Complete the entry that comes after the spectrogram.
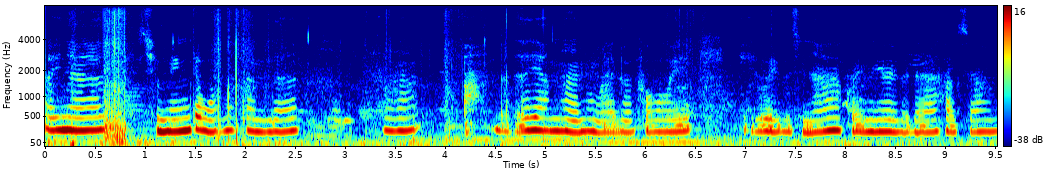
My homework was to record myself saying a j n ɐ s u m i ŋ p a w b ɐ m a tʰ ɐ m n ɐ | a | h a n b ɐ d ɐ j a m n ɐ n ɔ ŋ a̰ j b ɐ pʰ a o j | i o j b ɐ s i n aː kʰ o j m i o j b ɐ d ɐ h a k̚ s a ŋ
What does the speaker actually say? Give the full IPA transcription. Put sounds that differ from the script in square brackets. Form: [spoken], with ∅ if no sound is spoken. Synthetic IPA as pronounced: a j n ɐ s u m i ŋ [t] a w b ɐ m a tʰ [a] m [d] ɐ | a | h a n b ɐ d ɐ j a m n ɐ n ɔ ŋ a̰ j b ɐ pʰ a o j | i o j b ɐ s i n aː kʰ o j m i o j b ɐ d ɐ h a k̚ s a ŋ

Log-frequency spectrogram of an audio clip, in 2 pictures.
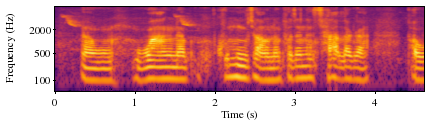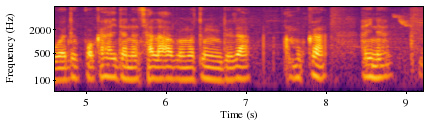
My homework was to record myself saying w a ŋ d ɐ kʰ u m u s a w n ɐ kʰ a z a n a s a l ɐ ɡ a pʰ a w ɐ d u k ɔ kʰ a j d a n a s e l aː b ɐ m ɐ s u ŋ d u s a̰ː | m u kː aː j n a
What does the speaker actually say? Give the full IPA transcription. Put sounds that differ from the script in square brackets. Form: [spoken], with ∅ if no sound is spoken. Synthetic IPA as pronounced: w a ŋ [n] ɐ kʰ u m u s a w n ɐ [pʰ] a z a n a s a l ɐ ɡ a pʰ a w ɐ d u [p] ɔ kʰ a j d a n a s [a] l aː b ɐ m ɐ [t] u ŋ d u [z] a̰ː | m u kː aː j n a

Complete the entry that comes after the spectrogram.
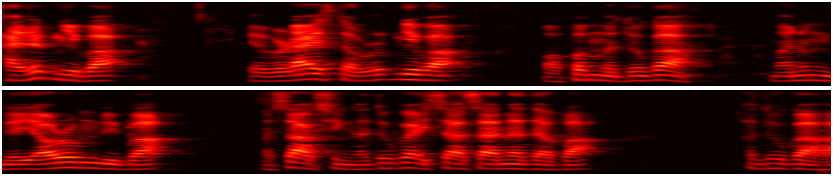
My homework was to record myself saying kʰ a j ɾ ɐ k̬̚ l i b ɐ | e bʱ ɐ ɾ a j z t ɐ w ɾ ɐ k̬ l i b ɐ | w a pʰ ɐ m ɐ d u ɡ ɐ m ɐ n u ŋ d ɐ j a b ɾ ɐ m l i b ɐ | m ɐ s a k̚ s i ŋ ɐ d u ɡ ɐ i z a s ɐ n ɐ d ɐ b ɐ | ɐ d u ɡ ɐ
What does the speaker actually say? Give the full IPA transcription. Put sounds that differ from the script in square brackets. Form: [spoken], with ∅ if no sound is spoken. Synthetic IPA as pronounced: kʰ a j ɾ ɐ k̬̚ l i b ɐ | e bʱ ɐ ɾ a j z t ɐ w ɾ ɐ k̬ l i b ɐ | w a pʰ ɐ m ɐ d u ɡ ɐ m ɐ n u ŋ d ɐ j a [w] ɾ ɐ m l i b ɐ | m ɐ s a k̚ s i ŋ ɐ d u ɡ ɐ i [s] a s [a] n ɐ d ɐ b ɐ | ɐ d u ɡ ɐ

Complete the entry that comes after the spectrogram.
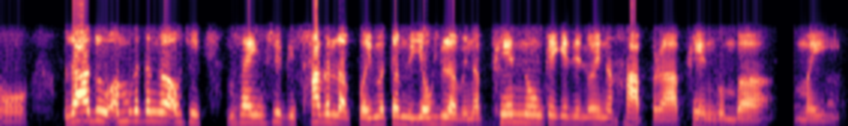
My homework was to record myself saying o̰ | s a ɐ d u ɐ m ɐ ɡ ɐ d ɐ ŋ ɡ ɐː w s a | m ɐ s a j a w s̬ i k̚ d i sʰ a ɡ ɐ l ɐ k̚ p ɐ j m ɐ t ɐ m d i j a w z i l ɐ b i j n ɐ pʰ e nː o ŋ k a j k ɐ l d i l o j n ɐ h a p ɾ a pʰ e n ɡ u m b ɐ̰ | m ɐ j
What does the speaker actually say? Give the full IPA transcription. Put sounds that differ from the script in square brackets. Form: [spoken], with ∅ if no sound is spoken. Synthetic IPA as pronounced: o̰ | [z] a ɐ d u ɐ m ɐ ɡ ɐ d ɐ ŋ ɡ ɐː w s [i] | m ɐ s a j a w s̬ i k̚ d i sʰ a ɡ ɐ l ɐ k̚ p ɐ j m ɐ t ɐ m d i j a w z i l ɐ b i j n ɐ pʰ e nː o ŋ k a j k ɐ [∅] d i l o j n ɐ h a p ɾ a pʰ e n ɡ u m b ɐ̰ | m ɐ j

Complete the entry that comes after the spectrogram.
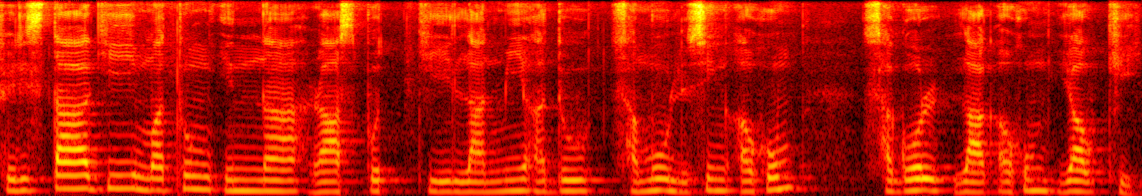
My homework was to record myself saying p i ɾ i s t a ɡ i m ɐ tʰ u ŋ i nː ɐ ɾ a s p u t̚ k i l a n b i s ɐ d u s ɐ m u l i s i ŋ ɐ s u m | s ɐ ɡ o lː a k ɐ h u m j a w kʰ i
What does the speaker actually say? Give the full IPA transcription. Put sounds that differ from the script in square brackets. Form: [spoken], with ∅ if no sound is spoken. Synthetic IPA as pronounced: [pʰ] i ɾ i s t a ɡ i m ɐ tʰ u ŋ i nː ɐ ɾ a s p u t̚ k i l a n [m] i [∅] ɐ d u s ɐ m u l i s i ŋ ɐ [h] u m | s ɐ ɡ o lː a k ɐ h u m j a w kʰ i

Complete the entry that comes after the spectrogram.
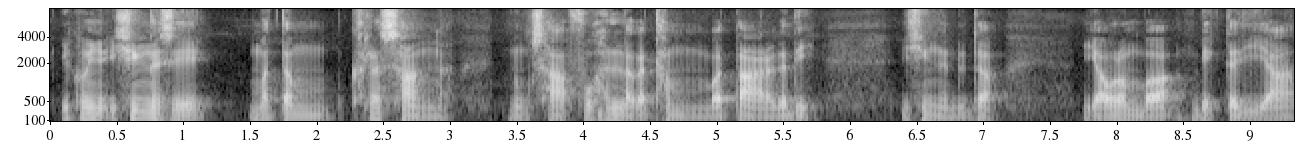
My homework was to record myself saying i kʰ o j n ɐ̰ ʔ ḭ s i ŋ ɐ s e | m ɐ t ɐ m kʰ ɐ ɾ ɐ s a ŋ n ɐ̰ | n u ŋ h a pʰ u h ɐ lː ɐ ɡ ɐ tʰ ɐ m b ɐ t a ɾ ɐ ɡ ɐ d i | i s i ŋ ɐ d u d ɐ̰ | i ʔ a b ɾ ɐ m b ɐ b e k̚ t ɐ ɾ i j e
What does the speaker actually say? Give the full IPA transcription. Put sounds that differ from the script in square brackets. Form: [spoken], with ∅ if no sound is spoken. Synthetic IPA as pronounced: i kʰ o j n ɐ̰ ʔ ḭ s i ŋ ɐ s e | m ɐ t ɐ m kʰ ɐ ɾ ɐ s a ŋ n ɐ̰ | n u ŋ [s] a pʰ u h ɐ lː ɐ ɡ ɐ tʰ ɐ m b ɐ t a ɾ ɐ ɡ ɐ d i | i s i ŋ ɐ d u d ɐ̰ | [j] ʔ a [w] ɾ ɐ m b ɐ b e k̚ t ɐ ɾ i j [a]

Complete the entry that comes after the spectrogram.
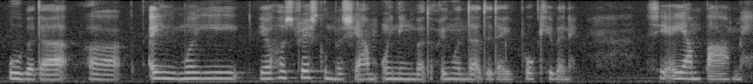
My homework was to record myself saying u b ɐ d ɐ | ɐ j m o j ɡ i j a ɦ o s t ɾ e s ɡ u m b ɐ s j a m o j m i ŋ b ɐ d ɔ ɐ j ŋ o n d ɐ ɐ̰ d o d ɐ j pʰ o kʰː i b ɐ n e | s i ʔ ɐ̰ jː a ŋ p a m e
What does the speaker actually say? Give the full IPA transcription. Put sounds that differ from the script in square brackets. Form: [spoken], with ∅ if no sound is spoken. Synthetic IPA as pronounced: u b ɐ d ɐ | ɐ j m o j ɡ i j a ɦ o s t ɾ e s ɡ u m b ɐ s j a m o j [n] i ŋ b ɐ d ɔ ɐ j ŋ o n d ɐ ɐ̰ d [u] d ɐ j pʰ o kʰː i b ɐ n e | s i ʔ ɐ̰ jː a [m] p a m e

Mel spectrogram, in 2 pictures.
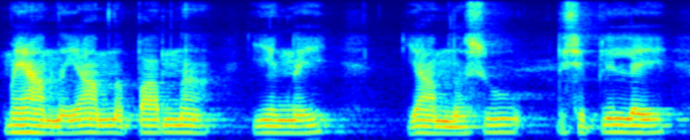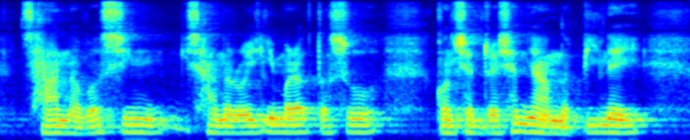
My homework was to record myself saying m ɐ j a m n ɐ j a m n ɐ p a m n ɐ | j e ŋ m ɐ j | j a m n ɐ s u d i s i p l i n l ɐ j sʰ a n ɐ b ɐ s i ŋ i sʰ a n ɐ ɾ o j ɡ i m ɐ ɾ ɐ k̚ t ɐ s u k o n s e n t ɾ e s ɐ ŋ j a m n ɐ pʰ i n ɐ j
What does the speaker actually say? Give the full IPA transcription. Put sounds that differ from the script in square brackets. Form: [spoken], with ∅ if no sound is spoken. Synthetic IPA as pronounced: m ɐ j a m n ɐ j a m n ɐ p a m n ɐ | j e ŋ [n] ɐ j | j a m n ɐ s u d i s i p l i n l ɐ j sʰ a n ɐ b ɐ s i ŋ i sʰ a n ɐ ɾ o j ɡ i m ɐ ɾ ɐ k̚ t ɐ s u k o n s e n t ɾ e s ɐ [n] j a m n ɐ [p] i n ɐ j

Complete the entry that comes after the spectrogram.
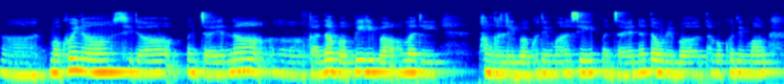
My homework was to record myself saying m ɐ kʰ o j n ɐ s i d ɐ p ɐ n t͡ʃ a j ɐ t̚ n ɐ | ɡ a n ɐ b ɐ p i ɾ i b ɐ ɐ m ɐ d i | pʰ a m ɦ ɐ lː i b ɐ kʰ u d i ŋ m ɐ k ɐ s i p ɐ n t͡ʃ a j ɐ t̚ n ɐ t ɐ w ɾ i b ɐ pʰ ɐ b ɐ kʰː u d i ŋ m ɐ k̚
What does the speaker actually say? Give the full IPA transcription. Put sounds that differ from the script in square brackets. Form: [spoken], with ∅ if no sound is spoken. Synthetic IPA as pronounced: m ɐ kʰ o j n ɐ s i d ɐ p ɐ n t͡ʃ a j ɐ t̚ n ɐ | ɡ a n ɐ b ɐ p i ɾ i b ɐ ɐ m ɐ d i | pʰ a [ŋ] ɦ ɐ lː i b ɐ kʰ u d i ŋ m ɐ k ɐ s i p ɐ n t͡ʃ a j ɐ t̚ n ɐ t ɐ w ɾ i b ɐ [tʰ] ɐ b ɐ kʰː u d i ŋ m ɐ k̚

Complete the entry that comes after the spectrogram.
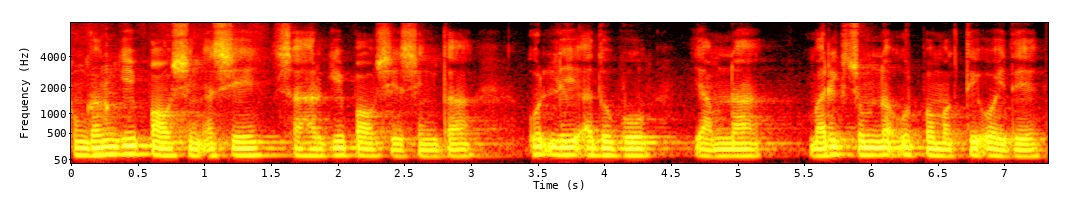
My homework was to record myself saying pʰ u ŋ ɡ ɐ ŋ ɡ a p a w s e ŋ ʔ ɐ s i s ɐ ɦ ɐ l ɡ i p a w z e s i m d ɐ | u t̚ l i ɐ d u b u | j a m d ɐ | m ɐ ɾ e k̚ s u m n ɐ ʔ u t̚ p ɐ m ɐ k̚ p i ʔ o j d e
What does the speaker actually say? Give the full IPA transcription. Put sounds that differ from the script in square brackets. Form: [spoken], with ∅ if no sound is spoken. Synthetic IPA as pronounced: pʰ u ŋ ɡ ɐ ŋ ɡ [i] p a w s [i] ŋ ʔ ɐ s i s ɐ ɦ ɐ [ɾ] ɡ i p a w [s] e s i [ŋ] d ɐ | u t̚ l i ɐ d u b u | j a m [n] ɐ | m ɐ ɾ [i] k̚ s u m n ɐ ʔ u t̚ p ɐ m ɐ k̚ [t] i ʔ o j d e

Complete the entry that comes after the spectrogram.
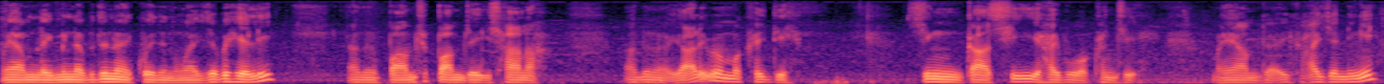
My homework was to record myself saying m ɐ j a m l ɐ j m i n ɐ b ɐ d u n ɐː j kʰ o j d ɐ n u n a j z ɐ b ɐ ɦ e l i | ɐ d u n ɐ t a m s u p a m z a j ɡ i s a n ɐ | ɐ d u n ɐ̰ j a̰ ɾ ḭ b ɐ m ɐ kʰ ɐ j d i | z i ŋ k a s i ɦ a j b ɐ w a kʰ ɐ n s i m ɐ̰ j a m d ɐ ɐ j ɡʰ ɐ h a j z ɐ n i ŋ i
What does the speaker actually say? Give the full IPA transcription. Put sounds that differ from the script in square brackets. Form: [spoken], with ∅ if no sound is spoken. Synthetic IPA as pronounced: m ɐ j a m l ɐ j m i n ɐ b ɐ d u n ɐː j kʰ o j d ɐ n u [ŋ] a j z ɐ b ɐ ɦ e l i | ɐ d u n ɐ [p] a m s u p a m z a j ɡ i s a n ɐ | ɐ d u n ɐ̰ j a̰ ɾ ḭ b ɐ m ɐ kʰ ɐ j d i | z i ŋ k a s i ɦ a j b ɐ w a kʰ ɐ n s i m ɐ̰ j a m d ɐ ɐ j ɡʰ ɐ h a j z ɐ n i ŋ i

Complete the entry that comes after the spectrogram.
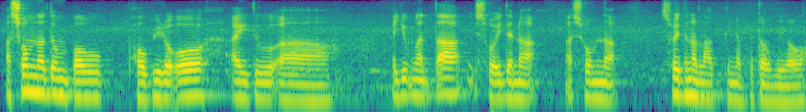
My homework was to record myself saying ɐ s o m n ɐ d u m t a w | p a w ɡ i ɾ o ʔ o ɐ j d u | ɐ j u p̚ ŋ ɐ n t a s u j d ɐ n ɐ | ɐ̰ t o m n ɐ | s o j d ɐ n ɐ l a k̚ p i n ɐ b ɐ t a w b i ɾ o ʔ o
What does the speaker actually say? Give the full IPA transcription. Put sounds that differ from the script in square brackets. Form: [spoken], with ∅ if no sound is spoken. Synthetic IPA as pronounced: ɐ s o m n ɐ d u m [p] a w | [pʰ] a w [b] i ɾ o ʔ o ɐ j d u | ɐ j u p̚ ŋ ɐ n t a s [o] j d ɐ n ɐ | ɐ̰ [s] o m n ɐ | s o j d ɐ n ɐ l a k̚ p i n ɐ b ɐ t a w b i ɾ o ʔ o

